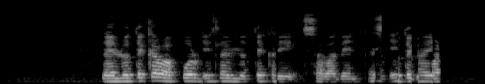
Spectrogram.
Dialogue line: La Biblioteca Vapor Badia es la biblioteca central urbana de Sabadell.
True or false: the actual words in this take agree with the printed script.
false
